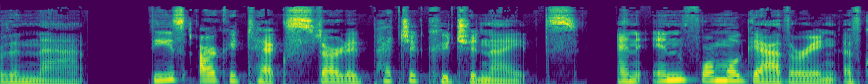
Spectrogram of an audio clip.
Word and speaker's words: pechakucha: This 20 by 20 method is known as pechakucha, or, closer to the proper pronunciation, pechachka.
